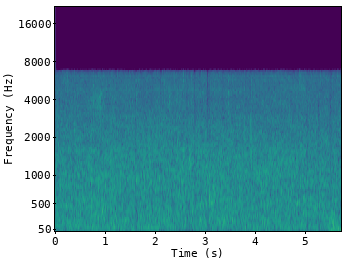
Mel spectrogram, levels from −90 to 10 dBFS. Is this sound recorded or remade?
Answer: remade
